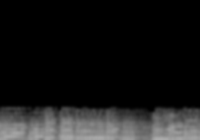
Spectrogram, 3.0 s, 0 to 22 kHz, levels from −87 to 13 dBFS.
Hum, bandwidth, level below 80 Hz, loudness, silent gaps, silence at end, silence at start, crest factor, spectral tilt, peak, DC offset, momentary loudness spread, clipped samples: none; 5.2 kHz; -44 dBFS; -23 LUFS; none; 0 s; 0 s; 12 dB; -8.5 dB/octave; -12 dBFS; under 0.1%; 5 LU; under 0.1%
